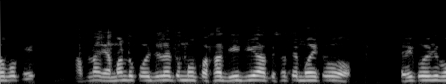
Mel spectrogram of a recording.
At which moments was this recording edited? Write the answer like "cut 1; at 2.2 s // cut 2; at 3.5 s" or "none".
none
